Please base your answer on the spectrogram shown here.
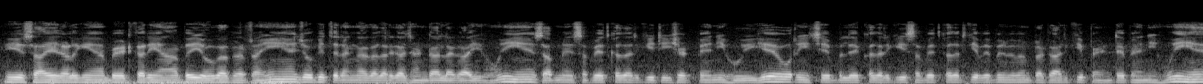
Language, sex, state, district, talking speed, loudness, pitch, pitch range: Hindi, male, Chhattisgarh, Bastar, 210 wpm, -16 LUFS, 105 Hz, 100-105 Hz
